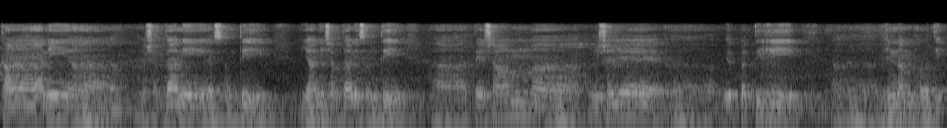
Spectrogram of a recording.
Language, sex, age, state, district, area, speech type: Sanskrit, male, 45-60, Kerala, Palakkad, urban, spontaneous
